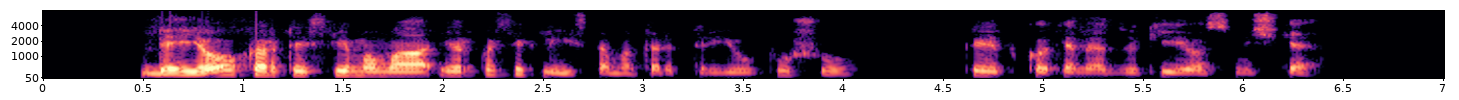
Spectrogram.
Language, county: Lithuanian, Šiauliai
